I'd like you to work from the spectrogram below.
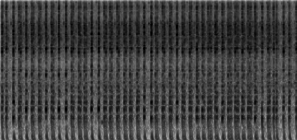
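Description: Rapid automatic gunfire from PUBG Mobile, a fast steady stream of loud repeated shots fired continuously without pause.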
